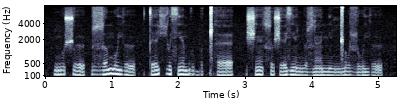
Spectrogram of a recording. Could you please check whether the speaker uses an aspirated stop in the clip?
yes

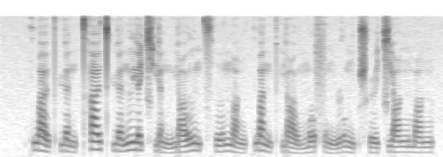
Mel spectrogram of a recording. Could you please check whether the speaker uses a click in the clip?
no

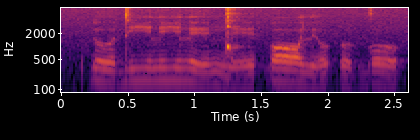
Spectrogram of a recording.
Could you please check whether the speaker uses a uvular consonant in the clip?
no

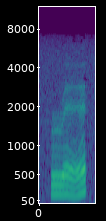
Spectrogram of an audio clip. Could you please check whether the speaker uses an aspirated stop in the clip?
no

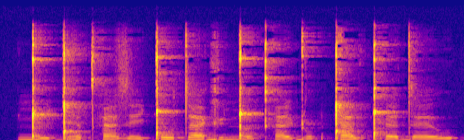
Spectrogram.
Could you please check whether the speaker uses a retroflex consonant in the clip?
yes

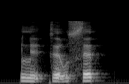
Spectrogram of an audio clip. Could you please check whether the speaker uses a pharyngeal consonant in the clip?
no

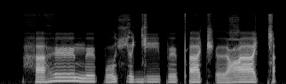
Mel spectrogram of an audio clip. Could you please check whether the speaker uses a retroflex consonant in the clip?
no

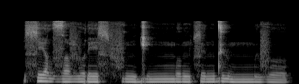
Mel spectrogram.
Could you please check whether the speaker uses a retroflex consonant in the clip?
no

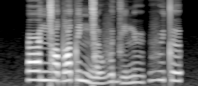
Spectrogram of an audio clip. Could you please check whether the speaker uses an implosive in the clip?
no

